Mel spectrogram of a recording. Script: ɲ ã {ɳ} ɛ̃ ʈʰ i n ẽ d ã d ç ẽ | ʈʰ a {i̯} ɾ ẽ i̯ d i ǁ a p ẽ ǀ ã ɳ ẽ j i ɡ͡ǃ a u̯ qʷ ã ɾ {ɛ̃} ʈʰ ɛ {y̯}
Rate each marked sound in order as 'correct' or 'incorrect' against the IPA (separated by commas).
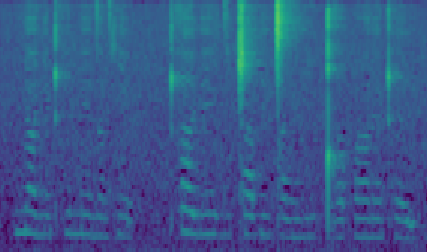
incorrect, incorrect, correct, correct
